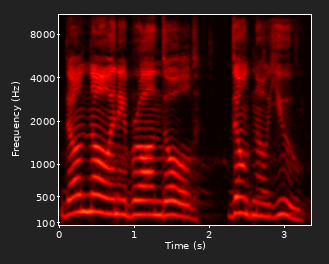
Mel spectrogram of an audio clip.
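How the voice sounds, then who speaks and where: A woman's voice: on the high side, slow pace. A woman voicing a rude, brusque dice gambler in a fantasy game tavern. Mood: irritated, dismissive. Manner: brusque, dismissive. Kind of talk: fantasy video game character acting.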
